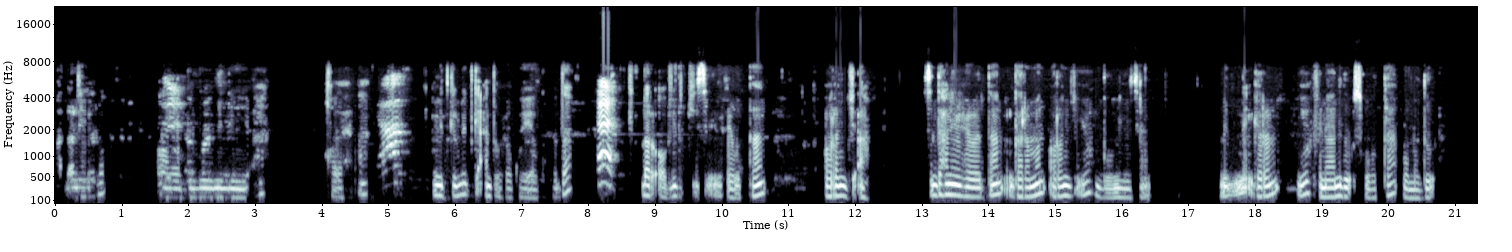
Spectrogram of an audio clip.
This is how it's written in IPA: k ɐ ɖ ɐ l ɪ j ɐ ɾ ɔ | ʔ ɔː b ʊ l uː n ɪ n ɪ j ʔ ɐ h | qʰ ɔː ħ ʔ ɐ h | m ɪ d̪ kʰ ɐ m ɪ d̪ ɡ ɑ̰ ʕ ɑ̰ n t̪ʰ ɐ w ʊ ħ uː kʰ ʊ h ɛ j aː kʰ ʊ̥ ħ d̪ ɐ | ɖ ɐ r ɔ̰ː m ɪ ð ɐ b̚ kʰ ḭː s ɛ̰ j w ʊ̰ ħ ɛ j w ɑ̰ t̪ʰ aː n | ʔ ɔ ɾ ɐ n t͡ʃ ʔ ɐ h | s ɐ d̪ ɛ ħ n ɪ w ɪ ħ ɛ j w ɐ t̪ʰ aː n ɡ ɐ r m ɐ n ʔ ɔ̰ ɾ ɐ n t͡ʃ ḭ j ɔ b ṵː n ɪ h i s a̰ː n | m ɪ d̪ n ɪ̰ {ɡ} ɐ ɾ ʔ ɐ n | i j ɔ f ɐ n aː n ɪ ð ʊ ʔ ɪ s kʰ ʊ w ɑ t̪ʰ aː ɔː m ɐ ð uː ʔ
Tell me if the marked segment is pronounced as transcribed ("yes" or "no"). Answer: yes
